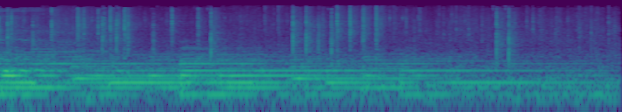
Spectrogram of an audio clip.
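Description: A Christmas song's last held notes fading out, with the irregular pops and crackles of a log fire coming through as the music dies away.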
